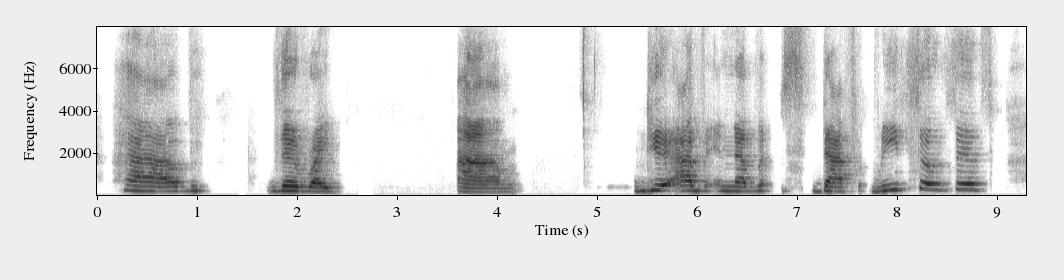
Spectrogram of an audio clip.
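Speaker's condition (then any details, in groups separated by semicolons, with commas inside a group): Cerebral palsy; since birth, walks with walker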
